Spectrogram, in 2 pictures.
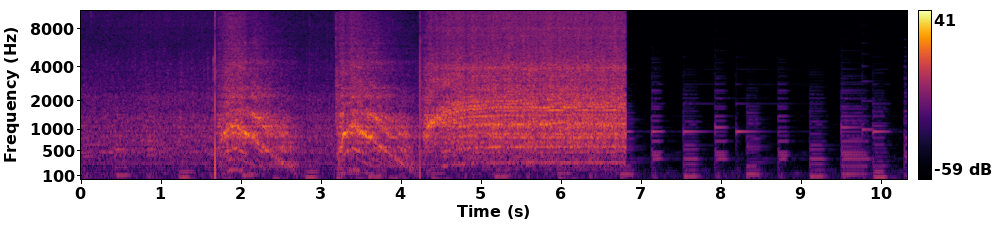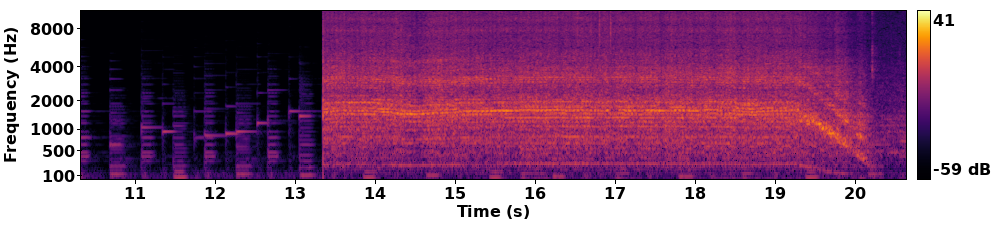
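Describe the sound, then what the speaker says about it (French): An electric food chopper whirs loudly in long bursts, stopping briefly for a short stretch of quieter clicking before running again at full power. "Donc là la machine, je vais la laisser tourner quelques minutes. pour bien vider le hachoir"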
